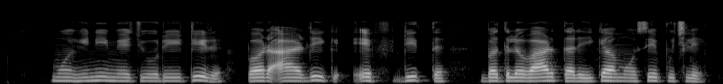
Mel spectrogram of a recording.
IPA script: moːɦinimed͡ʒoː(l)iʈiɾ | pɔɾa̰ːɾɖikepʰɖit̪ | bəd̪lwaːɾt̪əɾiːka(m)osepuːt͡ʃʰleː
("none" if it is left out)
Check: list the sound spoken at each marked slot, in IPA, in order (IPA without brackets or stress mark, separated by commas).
ɾ, m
